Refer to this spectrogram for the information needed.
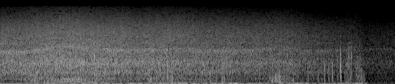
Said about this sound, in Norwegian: Det vi hørte i bakgrunnen nå, er store vindmaskiner med kald luft som står rettet mot grensen til Norge.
